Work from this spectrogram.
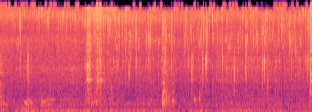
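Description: Cut potatoes sizzle and fry steadily in oil in a pan with onion and ground spice paste, a close, continuous crackle with occasional sharper pops throughout.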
